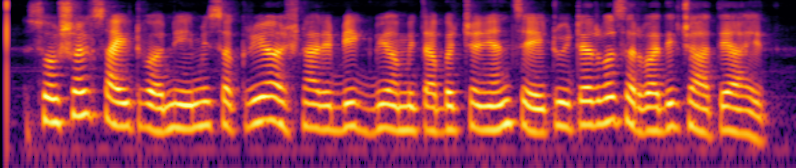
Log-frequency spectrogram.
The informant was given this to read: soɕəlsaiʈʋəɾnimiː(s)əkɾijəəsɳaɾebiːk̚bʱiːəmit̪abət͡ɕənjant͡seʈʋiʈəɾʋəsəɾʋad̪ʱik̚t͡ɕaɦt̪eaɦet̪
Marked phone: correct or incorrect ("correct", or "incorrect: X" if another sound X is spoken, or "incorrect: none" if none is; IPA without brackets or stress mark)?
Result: correct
